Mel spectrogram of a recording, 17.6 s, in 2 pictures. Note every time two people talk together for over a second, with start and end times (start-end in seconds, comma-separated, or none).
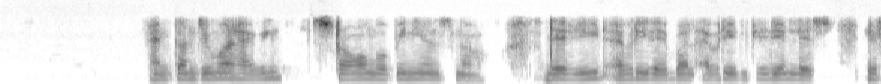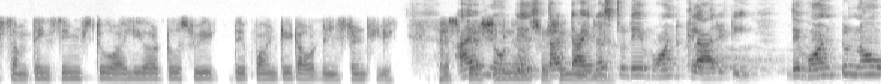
13.4-14.9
